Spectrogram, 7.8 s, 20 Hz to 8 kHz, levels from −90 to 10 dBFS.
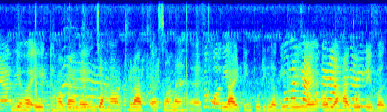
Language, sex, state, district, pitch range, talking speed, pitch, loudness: Hindi, female, Maharashtra, Gondia, 200-220 Hz, 145 wpm, 205 Hz, -16 LUFS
